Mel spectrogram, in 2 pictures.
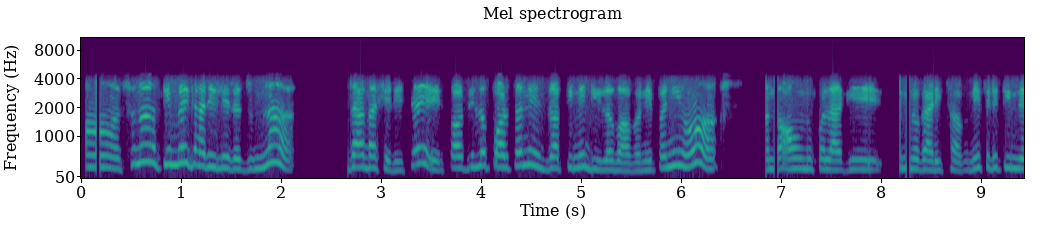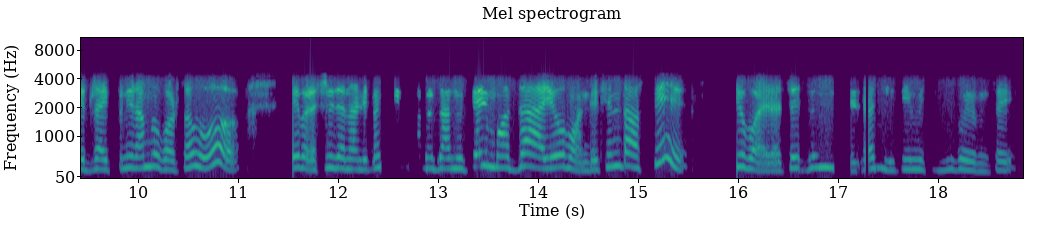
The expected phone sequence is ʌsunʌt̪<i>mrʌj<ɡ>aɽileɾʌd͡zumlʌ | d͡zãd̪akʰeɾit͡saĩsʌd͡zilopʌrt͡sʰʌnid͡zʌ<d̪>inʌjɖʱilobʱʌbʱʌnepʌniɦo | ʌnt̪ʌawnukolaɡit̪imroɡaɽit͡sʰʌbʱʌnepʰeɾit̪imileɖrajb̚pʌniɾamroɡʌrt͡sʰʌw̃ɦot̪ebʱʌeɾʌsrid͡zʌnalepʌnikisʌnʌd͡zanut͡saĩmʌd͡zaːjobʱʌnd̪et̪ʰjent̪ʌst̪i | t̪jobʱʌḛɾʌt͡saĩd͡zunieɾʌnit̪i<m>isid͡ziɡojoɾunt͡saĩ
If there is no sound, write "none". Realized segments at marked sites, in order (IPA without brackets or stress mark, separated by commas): i, ɡ, t̪, m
